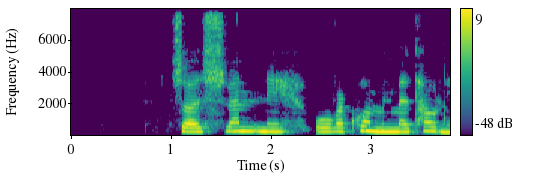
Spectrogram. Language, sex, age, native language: Icelandic, female, 11, Icelandic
